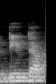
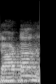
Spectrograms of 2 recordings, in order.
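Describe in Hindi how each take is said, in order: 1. पहला स्वर 'ay' जैसा सुनाई देता है। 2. पहला स्वर 'ah' जैसा सुनाई देता है। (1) "इसलिए डेटा पढ़ते हैं" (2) "डाटा नहीं"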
